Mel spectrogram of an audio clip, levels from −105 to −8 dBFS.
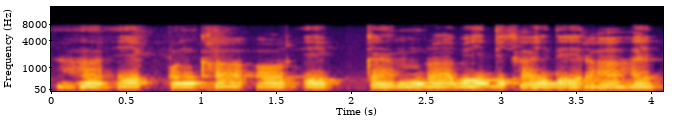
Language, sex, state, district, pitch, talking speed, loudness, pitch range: Hindi, male, Uttar Pradesh, Lucknow, 120 Hz, 160 wpm, -15 LUFS, 120-125 Hz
